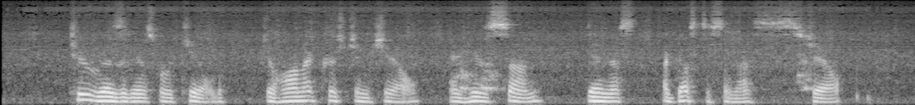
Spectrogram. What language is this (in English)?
English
